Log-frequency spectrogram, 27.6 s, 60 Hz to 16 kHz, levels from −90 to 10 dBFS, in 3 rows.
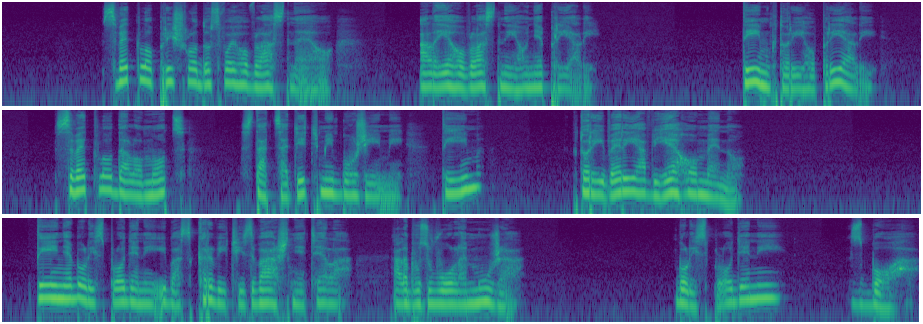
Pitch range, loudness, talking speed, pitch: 150-195 Hz, -23 LUFS, 100 wpm, 170 Hz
